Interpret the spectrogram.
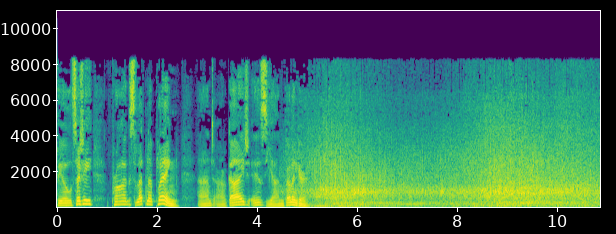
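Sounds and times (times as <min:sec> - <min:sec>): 
speech: 0:00.0 - 0:05.6
city traffic rush on an avenue: 0:04.2 - 0:10.8.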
